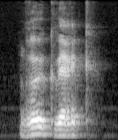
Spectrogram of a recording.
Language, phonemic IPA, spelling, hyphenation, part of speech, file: Dutch, /ˈrøːkʋɛrk/, reukwerk, reuk‧werk, noun, Nl-reukwerk.ogg
- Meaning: 1. an incense product, an aromatic product that spreads a smell when burned, used often as a cultic or therapeutic activity 2. any perfume, luxury product to provide a scent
